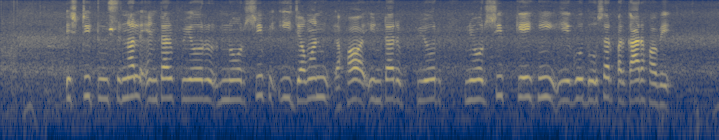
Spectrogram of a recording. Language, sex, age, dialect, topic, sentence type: Bhojpuri, female, 18-24, Southern / Standard, banking, statement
